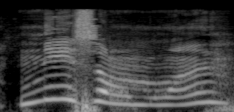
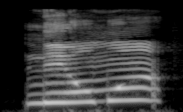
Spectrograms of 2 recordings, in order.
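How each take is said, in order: First: Said in the usual way. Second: A loud, higher mock shout; a boy playing Voldemort shouts at Harry Potter; hammed-up villain shout. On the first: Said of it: "je vais faire la voix normale". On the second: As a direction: bellow the word like a cartoon villain. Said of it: "Donc quand c'est Voldemort, je vais faire cette voix".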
